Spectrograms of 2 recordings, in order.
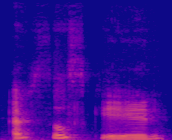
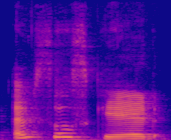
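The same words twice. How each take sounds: First: Dropping to a soft murmur; quiet scared murmur. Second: Said in the usual way. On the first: Real, not acted. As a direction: trail off softly, scared.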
